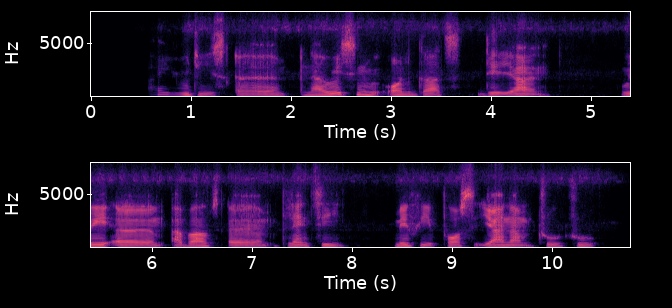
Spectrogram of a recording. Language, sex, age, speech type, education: Nigerian Pidgin, male, 15-29, spontaneous, tertiary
